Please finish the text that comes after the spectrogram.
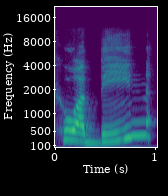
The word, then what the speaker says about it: Huabin: question for you even though your name is hua been by the way i am pronouncing it correctly my chinese is not so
